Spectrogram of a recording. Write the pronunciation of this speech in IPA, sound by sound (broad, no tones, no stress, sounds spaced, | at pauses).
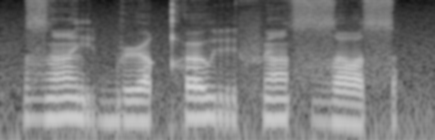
zˤ ĩ r b ə˞ qʰ u r f ɛ̃ sˤ zˤ ɪ sˤ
